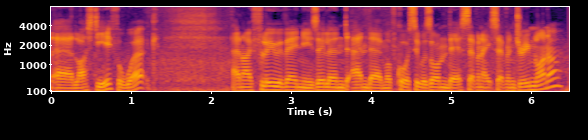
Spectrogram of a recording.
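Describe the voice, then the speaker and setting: A man from the UK chats enthusiastically while livestreaming planes outdoors. His commentary is casual and rambling at a mid pitch, and faint outdoor noise hums behind him. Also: a bit bright. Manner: enthusiastic, chatty, reads viewer comments aloud. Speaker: plane spotting livestream host. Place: outdoors near an airport.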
